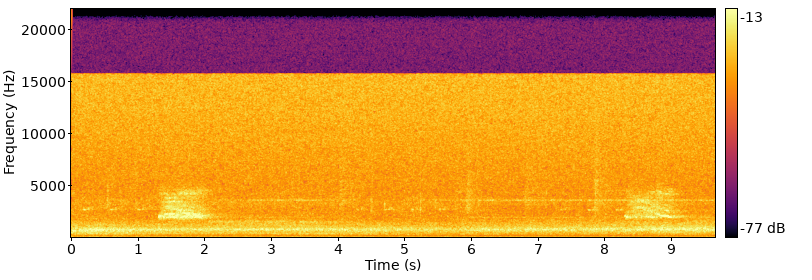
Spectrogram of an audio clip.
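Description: A bird calling twice, short harsh calls about seven seconds apart, over a steady rushing background noise.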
